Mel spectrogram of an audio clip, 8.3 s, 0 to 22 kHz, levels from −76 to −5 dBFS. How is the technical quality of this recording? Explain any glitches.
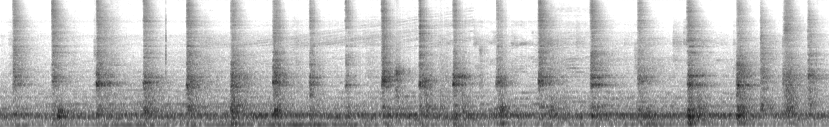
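The recording has one clear glitch, a time-stretched section from 2.76 to 5.28 s. Software likely squeezed this stretch to fit a shorter length, playing it about 1.35 times faster while holding the pitch by discarding short slices of the waveform and splicing the remainder together. The pace jumps abruptly at 2.76 s with no change in pitch, and the removed slices leave the audio sounding rushed until normal speed returns at 5.28 s.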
